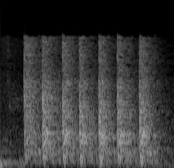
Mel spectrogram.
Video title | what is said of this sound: "Mon métier, ma passion" - Loïc Broust, Ramoneur | quand je tape, donc ça fait du son, donc des vibrations dans le conduit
